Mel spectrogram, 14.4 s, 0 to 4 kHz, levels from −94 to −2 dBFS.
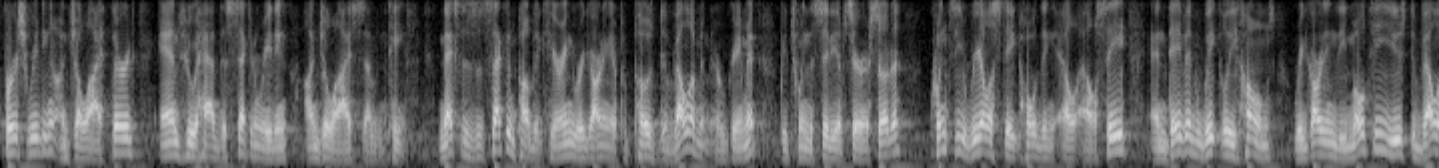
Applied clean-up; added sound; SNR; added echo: none; none; none; none.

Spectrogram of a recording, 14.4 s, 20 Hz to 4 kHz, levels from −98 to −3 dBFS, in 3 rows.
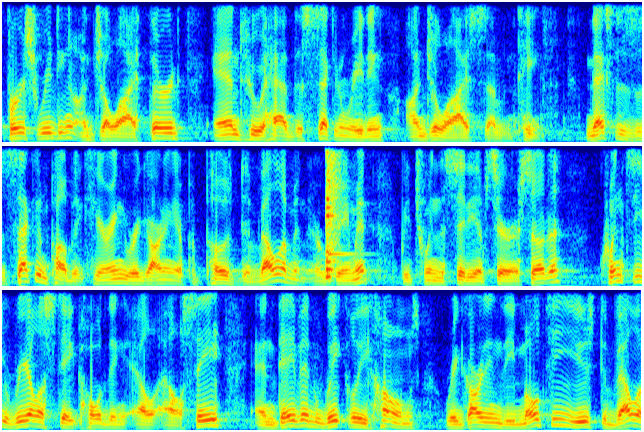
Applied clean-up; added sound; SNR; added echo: none; Snare drum; 2 dB; none.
